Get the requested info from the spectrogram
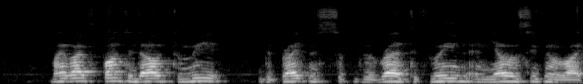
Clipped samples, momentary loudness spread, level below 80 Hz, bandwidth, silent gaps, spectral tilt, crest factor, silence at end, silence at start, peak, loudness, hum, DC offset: under 0.1%; 17 LU; -60 dBFS; 14 kHz; none; -9.5 dB/octave; 18 dB; 0 s; 0.5 s; -2 dBFS; -19 LUFS; none; under 0.1%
